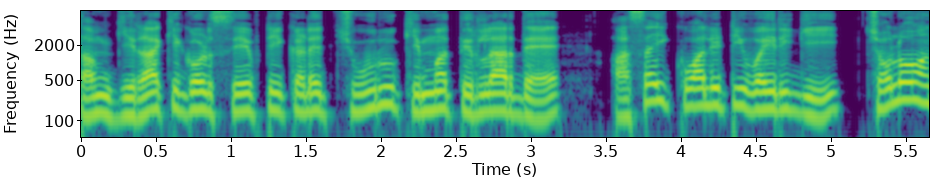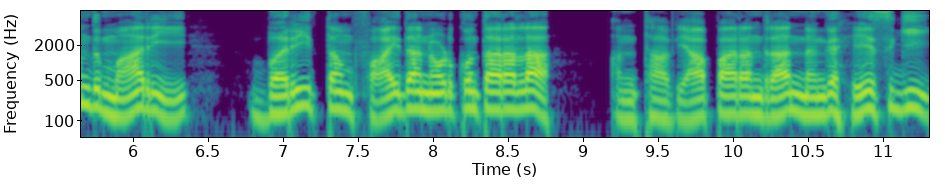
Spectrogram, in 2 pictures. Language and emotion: Kannada, disgusted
